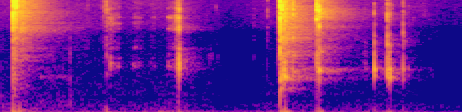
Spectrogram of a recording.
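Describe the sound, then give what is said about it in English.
The tab of a can of Zoa Healthy Warrior Energy Drink is being worked open: a string of sharp, dry metallic clicks and snaps, irregularly spaced, with a brief bright crack at the start and no voices. “So uh, let me just get the tab on this puppy and.”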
